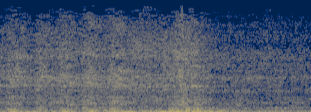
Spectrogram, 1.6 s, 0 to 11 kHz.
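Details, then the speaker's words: 2004 Chevy Silverado 4.3L RWD after a crank-no-start, cranked after the distributor cap was cleaned: brief starter churning with an uneven sputtering catch that never builds into a run; owner thinks it might be flooded. "Ooh. Kind of acted like it wanted to start there at the end. Ooh, that's better. It almost started."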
